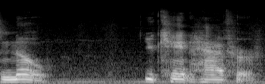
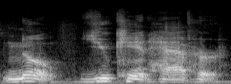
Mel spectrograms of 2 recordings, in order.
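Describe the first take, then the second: First: It is said quietly. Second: It is said loudly.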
